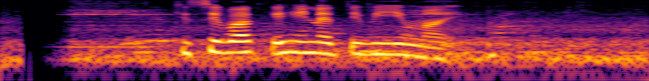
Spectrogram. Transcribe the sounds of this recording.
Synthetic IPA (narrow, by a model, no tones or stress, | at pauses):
kisiʋaːkːeɦinet̪iʋiːmɐḭ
